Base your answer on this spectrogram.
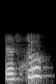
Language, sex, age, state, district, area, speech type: Kannada, female, 60+, Karnataka, Gulbarga, urban, conversation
